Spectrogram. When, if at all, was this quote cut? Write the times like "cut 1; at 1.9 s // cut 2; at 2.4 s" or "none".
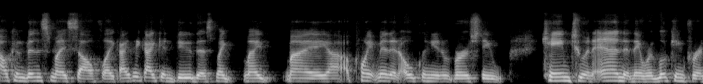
none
